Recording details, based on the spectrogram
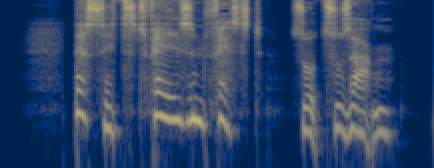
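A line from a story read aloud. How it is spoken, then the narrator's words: Satisfied murmur. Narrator (German): murmelte zufrieden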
